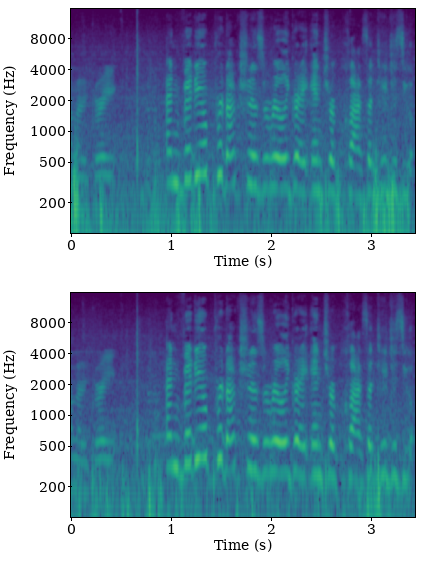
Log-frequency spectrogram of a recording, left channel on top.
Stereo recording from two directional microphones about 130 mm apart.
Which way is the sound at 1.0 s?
5° right (ahead or behind).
